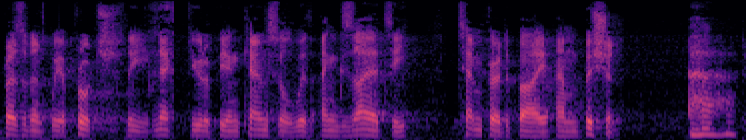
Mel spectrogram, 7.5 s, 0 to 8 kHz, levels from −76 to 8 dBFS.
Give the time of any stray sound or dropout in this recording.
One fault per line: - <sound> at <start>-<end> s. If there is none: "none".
- dropout at 1.7-1.9 s
- laugh at 6.9-7.4 s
